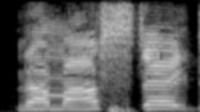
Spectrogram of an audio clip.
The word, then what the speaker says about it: namaste: Well, good morning, good afternoon, good evening, and to our listeners in India, to our listeners in India, we say namaste.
